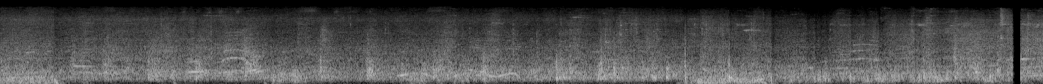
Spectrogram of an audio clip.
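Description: Vintage railway carriage rolling slowly, heard from its open end platform: steady wheel and track noise with occasional clicks over the rail joints.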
